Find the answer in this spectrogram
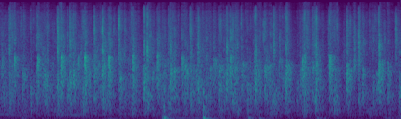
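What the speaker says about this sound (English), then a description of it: "Let's give them a round of applause" An audience applauds a panel at the end of a speaker series event, a quiet, steady wash of many hands clapping at a moderate distance, with a couple of louder thumps partway through.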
